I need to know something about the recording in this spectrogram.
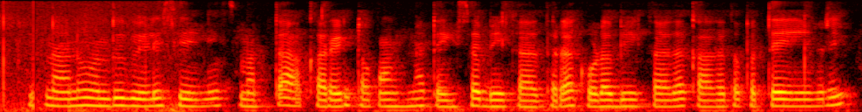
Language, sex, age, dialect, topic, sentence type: Kannada, female, 18-24, Central, banking, question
